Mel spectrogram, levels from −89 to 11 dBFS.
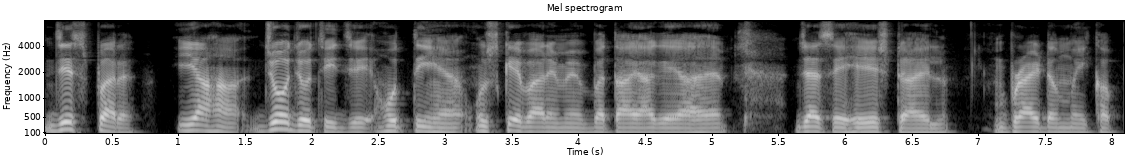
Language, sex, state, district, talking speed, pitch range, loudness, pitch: Hindi, male, Uttar Pradesh, Jyotiba Phule Nagar, 135 wpm, 115-130 Hz, -17 LUFS, 120 Hz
